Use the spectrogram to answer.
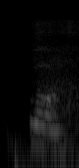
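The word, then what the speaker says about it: called: Pero si lo pronuncio con una D, mira que no va a ser tan traumático la pronunciación. Cold, cold, es por el mismo movimiento de mi boca, ¿cierto?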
